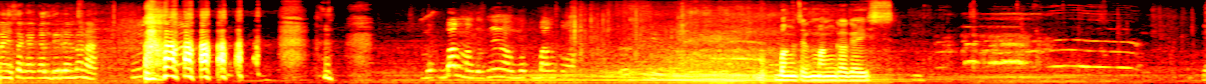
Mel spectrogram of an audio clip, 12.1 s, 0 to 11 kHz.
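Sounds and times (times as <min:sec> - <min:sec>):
rooster crowing: 0:09.2 - 0:11.6.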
